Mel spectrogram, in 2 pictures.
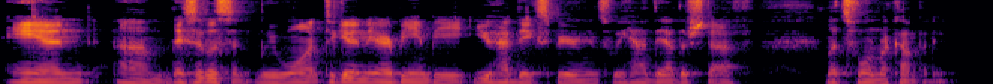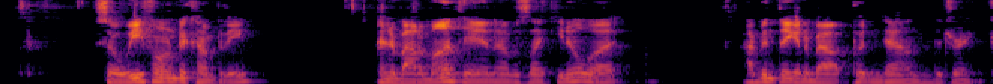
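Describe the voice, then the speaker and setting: A man telling his own story as a podcast guest, candid and animated, with frequent swearing. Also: on the low side, a little fast. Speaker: podcast guest, business coach. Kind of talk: casual storytelling interview.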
